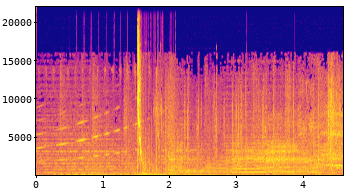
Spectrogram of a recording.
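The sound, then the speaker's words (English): Bombs explode as spinning alien weapons speed through a valley, dropping them so the ground ignites and fire spreads; a dense, loud rumbling roar runs throughout, broken midway by a sharp whoosh that sweeps downward in pitch. “Spinning weapons speed through the valley, dropping bombs that ignite the ground and spread.”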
